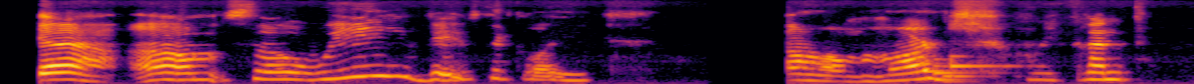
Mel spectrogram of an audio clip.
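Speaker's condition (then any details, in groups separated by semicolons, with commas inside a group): Cerebral palsy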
